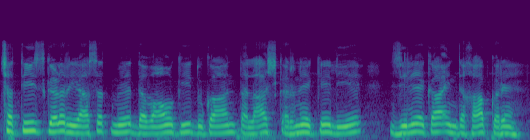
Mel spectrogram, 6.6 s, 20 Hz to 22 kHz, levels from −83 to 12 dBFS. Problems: none marked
